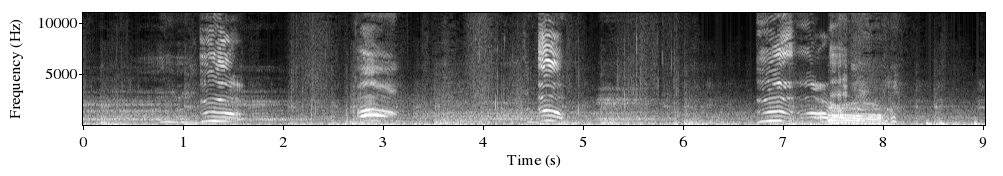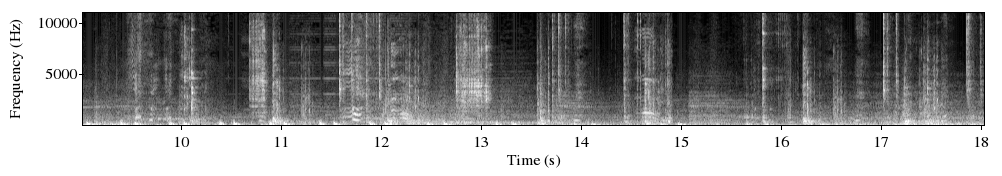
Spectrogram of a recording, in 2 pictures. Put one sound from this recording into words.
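Heavy footsteps thud on hard ground.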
